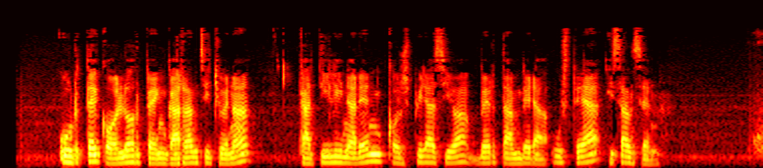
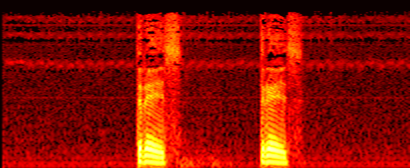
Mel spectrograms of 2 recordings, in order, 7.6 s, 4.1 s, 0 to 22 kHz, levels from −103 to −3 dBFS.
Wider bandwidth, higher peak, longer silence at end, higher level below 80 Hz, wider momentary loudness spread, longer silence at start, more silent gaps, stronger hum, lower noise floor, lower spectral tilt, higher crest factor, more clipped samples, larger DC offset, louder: second, 11.5 kHz vs 16 kHz; about the same, -4 dBFS vs -2 dBFS; second, 0 s vs 1.15 s; second, -74 dBFS vs -58 dBFS; second, 9 LU vs 16 LU; second, 0.6 s vs 1.4 s; neither; second, none vs 60 Hz at -55 dBFS; about the same, -66 dBFS vs -63 dBFS; about the same, -6 dB/octave vs -6.5 dB/octave; about the same, 22 dB vs 20 dB; neither; neither; second, -26 LUFS vs -17 LUFS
